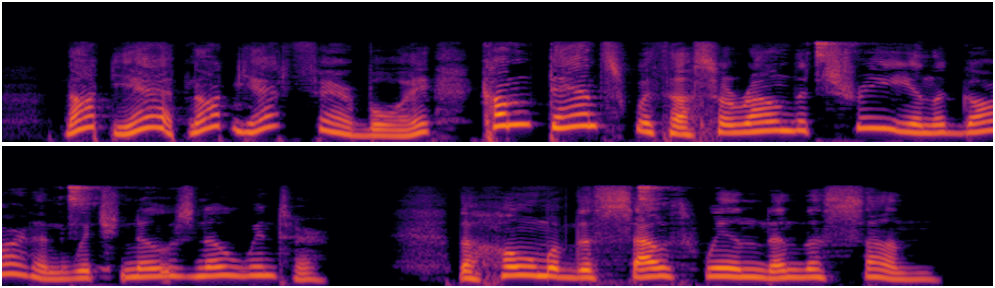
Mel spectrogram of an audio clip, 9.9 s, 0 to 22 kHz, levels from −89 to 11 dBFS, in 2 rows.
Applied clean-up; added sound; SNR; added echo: classical method Wiener filter.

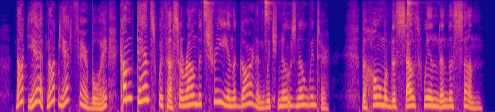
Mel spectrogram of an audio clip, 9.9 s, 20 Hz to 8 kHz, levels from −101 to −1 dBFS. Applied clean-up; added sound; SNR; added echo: none; Tambourine; 17 dB; none.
